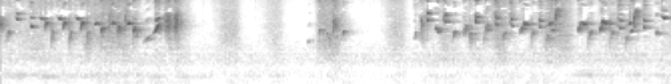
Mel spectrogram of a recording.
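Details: Two caged European goldfinches, one six years old, singing indoors: bursts of rapid twittering, tinkling high notes with buzzy trills, broken by a pause near the middle, over a faint low hum.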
